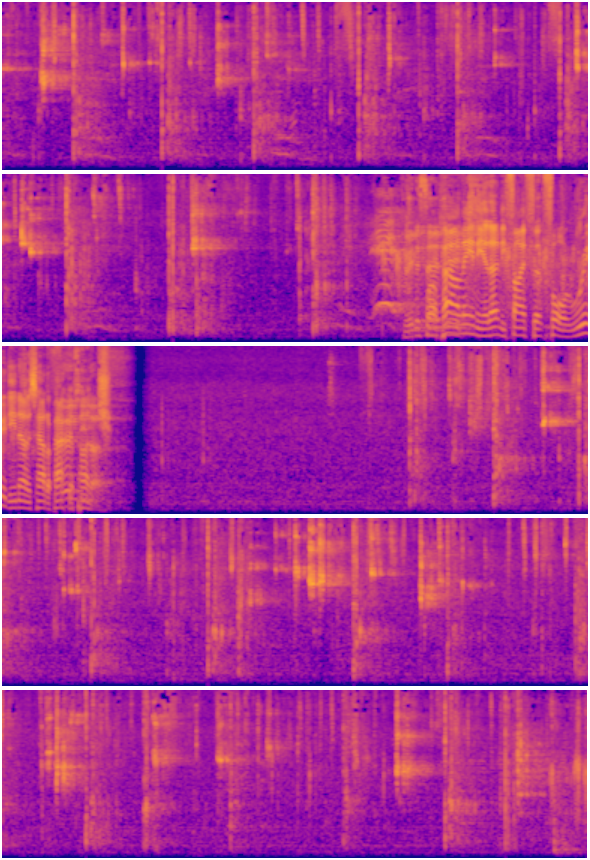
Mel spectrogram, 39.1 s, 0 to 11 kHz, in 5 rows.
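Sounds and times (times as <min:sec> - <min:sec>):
tennis ball struck by racquets: 0:00.0 - 0:10.8, 0:11.8 - 0:12.5, 0:35.8 - 0:39.0
tennis ball bouncing on court: 0:00.0 - 0:11.0, 0:11.6 - 0:13.2, 0:21.0 - 0:39.0
tennis shoes squeaking on court: 0:00.0 - 0:12.6, 0:19.9 - 0:38.7.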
